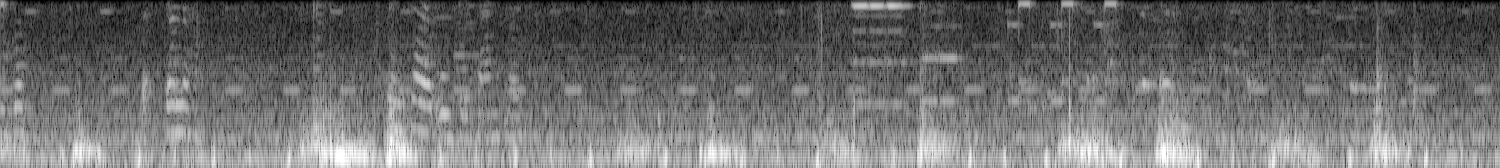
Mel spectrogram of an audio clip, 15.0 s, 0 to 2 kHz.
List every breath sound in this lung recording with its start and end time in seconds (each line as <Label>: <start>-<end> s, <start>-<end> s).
Inhalation: 2.90-3.76 s, 6.09-6.72 s, 8.16-8.69 s, 10.59-11.39 s, 12.71-13.34 s
Exhalation: 3.78-4.29 s, 6.93-7.50 s, 9.18-9.75 s, 11.59-12.14 s, 13.72-14.25 s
